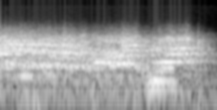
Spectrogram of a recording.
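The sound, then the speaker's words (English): A crowd cheers and yells together in a dense, steady, loud roar, with overlapping voices shouting encouragement to a man for under two seconds. “Cheer for the guy. Come on, give him some support.”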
